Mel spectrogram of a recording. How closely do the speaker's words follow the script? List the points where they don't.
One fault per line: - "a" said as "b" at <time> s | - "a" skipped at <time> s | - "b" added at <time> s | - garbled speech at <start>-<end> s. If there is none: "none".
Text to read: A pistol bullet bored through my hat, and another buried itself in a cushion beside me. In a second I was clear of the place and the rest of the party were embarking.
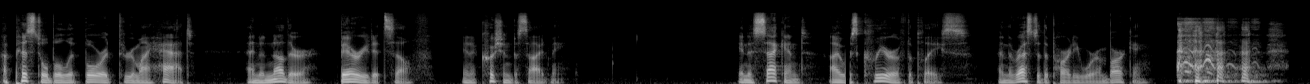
none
